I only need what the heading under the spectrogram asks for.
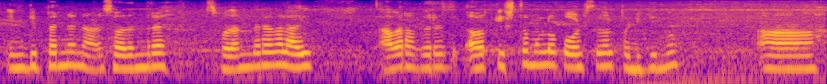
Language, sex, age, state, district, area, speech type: Malayalam, female, 30-45, Kerala, Idukki, rural, spontaneous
